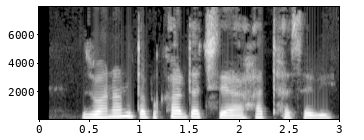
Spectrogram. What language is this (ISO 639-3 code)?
pus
